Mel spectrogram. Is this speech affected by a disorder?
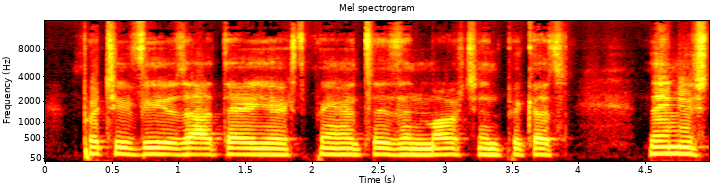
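Yes: ALS; young onset, diagnosed age 29, progressive neurodegenerative, affects walking, speech and eventually breathing; still speaking, speech loss expected, breathing failure expected, tracheotomy with 24-hour care and suctioning anticipated.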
